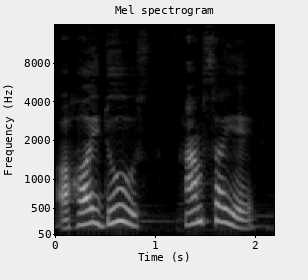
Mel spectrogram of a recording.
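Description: A woman's voice: mid-range voice, very animated, vocal fry, dark tone, husky, faint music behind, voice pushed up, full character voice. A woman voicing a big, lonely male eagle who coaxes and pleads in a raised voice. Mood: calling out.

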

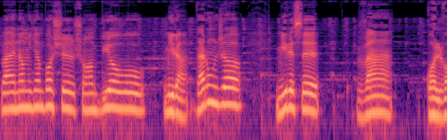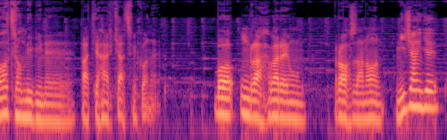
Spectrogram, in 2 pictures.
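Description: A man storyteller who recites epic verse slowly and then retells it in plain, chatty speech. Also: fairly high pitch, a little mellow, soft background music. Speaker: storyteller reading an epic poem.

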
